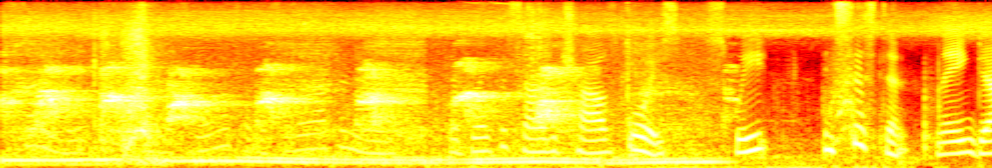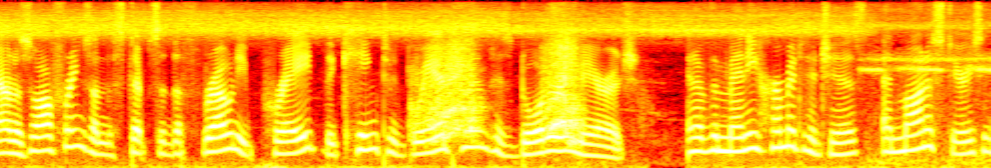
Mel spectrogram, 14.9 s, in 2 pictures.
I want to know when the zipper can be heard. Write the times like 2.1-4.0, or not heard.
0.7-1.3, 5.5-7.0, 10.4-11.8.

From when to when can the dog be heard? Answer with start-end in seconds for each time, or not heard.
0.0-5.5.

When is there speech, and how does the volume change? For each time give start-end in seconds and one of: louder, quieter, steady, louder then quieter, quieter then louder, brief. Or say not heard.
0.0-14.8 louder.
